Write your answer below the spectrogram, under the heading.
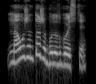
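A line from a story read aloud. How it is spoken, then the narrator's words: Warning. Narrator (Russian): предупредил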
